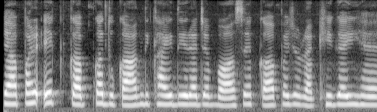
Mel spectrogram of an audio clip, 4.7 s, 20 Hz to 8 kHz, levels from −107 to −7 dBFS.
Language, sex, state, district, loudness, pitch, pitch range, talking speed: Hindi, female, Haryana, Jhajjar, -16 LUFS, 235 Hz, 225-245 Hz, 240 wpm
